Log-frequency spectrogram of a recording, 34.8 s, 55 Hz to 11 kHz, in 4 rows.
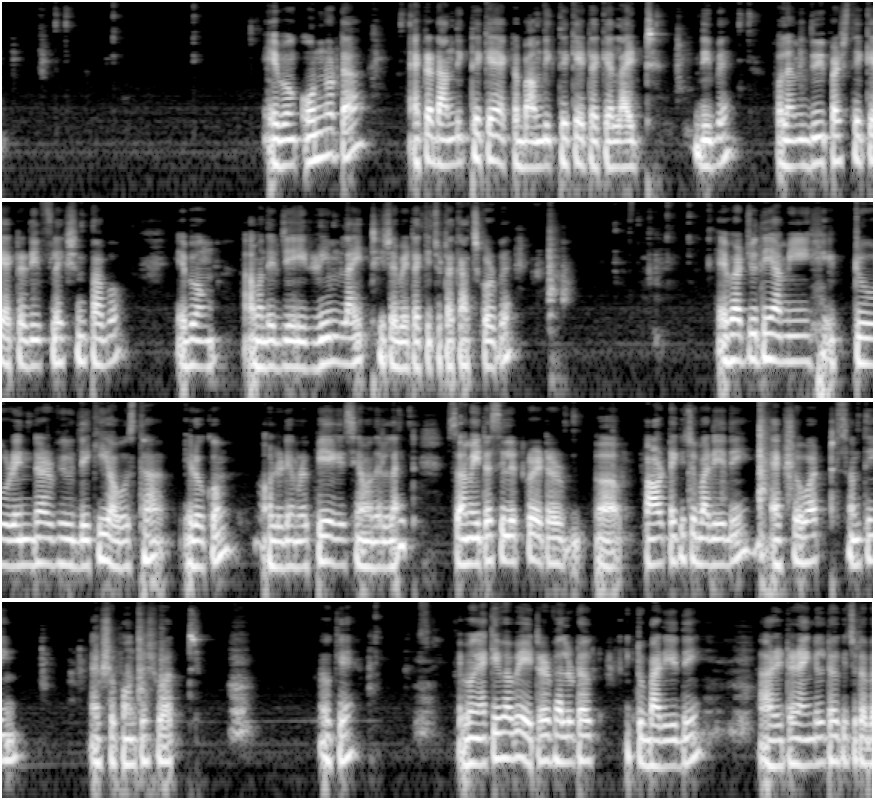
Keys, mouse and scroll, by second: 0.8-2.3 middle drag, 2.3 KP_7, 3.1 shift+d, 4.0 r, 5.3 g, 6.4 r, 7.7 KP_1, 8.7 r, 10.4 KP_7, 11.1 g, 11.9 r, 13.9 KP_0, 14.7 scroll down 4, 15.0-16.2 shift+middle drag, 16.2-17.3 scroll up 1, 17.3 click, 21.2 click, 24.7 KP_0, 25.7-28.5 drag, 28.5-29.2 scroll up 4, 29.7 shift+middle click, 29.9-30.6 scroll down 4, 30.6 click, 31.9 KP_7.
